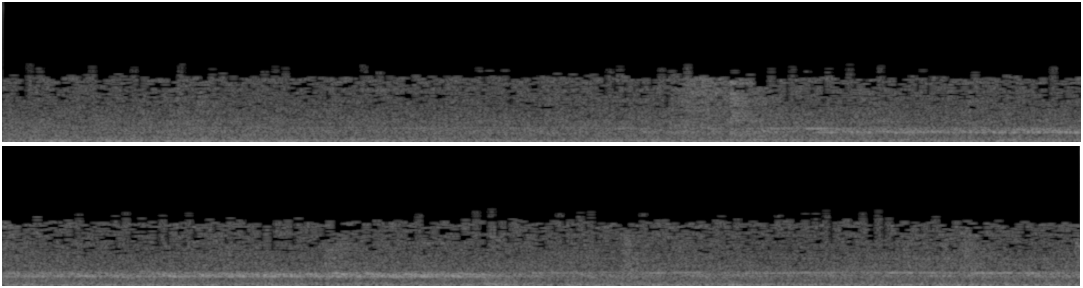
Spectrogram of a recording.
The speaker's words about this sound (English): So the breath is a way of collecting the attention, but you can still notice and include the sounds, the sirens, sounds in the room.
